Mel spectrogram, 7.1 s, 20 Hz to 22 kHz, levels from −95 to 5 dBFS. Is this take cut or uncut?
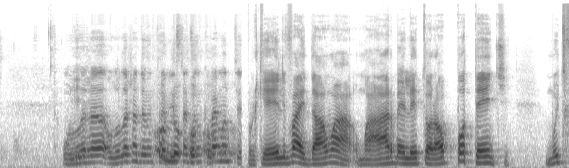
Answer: cut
